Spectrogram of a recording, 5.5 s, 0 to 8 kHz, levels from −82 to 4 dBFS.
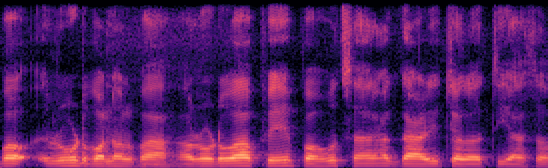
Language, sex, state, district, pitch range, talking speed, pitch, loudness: Bhojpuri, male, Bihar, Gopalganj, 110-125 Hz, 130 wpm, 115 Hz, -18 LUFS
